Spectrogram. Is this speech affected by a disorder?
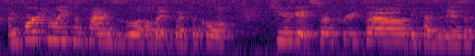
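No.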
